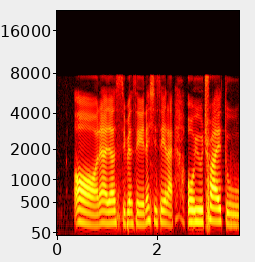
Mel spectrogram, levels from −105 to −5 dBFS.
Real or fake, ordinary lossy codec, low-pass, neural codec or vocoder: real; none; none; none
